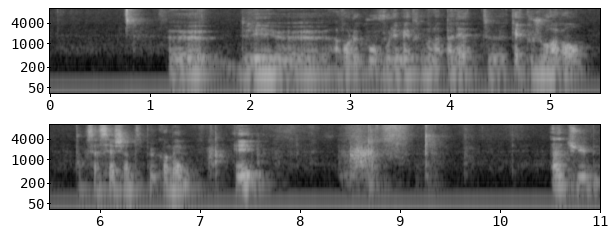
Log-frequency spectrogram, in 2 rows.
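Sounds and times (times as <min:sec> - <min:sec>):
paint tubes rustling: 0:07.0 - 0:10.2.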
